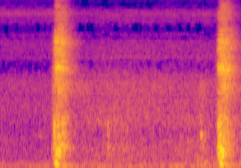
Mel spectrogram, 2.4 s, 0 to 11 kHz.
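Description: Two sharp, explosive bursts about 1.7 seconds apart in a quiet room; repeated sneezing.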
